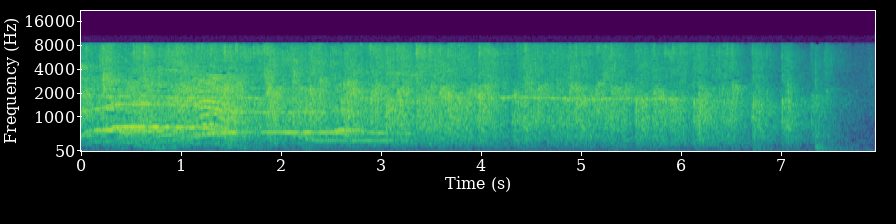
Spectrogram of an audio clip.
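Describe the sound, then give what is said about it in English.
Audience applause for a performer at a poetry reading: sustained, dense clapping over eight seconds with some voices mixed in, slowly fading toward the end. “Give him a hand.”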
